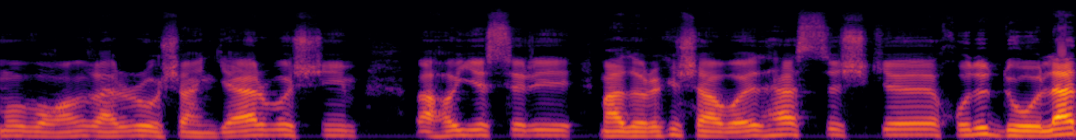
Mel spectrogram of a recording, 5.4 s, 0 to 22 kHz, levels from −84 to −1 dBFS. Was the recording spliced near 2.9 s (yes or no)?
yes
